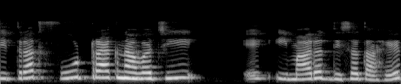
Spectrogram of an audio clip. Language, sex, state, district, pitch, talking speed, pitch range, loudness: Marathi, female, Maharashtra, Pune, 280 Hz, 120 wpm, 255-310 Hz, -15 LUFS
